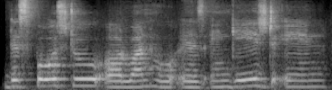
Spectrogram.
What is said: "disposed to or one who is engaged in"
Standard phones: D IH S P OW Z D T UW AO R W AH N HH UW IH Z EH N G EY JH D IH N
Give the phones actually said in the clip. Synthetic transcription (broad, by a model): D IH S P OW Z T UW AO R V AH N HH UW IH Z EH N G EY JH D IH N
